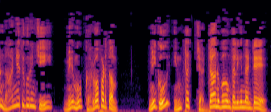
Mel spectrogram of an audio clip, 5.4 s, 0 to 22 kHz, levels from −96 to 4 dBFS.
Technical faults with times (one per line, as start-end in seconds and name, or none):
0.00-5.43 low-bitrate audio saved at a high bitrate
